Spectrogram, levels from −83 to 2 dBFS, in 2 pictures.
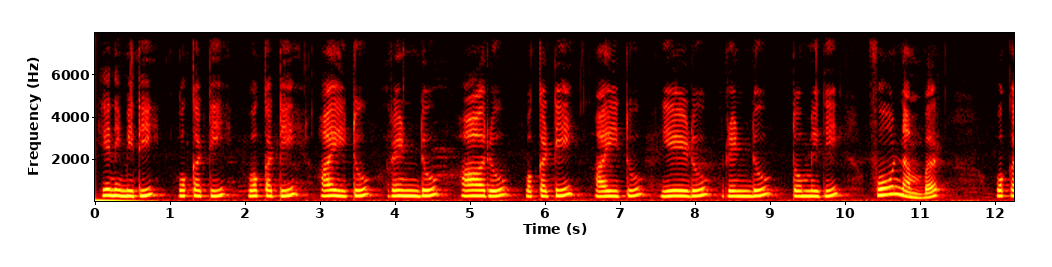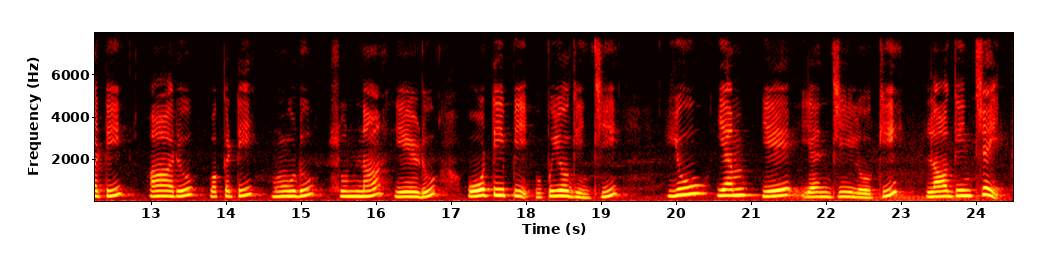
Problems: background sounds at intervals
